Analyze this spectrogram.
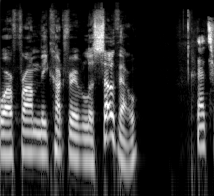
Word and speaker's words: Lesotho: Is that the correct pronunciation, Lesotho?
